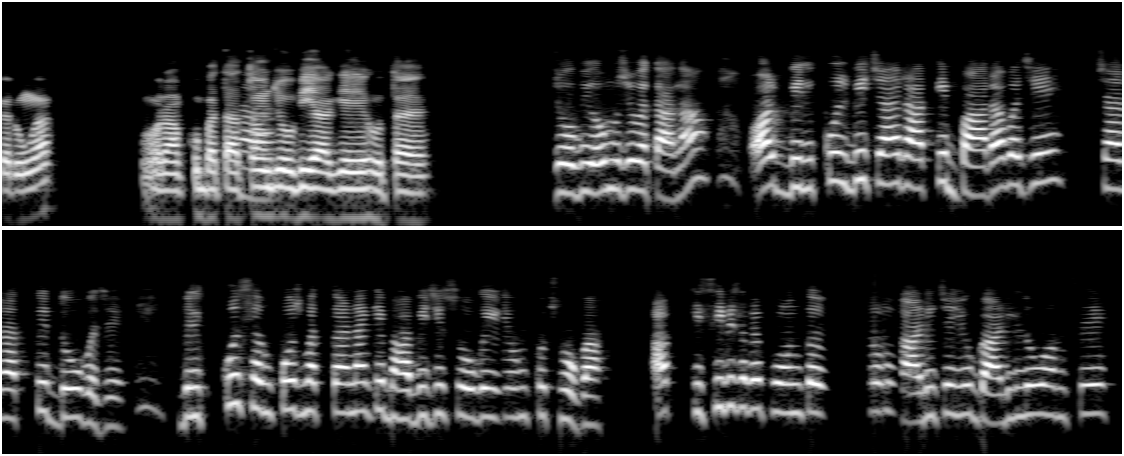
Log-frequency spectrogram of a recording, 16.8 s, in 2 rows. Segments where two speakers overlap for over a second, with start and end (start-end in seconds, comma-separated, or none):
none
